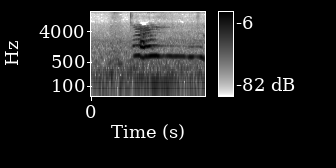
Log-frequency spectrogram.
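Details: Domestic cat giving a single meow of about one second, a steady tone with stacked harmonics that starts strong and fades slightly toward the end, in a quiet room.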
